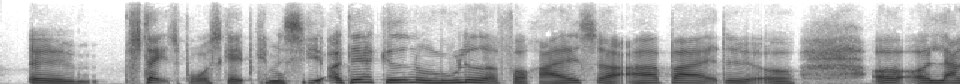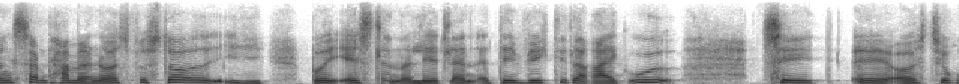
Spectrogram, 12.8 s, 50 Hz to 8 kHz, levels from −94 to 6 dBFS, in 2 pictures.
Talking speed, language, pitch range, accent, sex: 185 wpm, Danish, 180-215 Hz, native, female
